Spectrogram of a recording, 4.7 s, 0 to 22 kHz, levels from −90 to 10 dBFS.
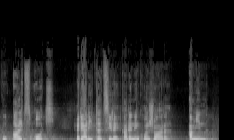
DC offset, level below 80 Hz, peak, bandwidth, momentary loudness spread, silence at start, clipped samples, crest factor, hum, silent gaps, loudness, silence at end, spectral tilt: under 0.1%; -48 dBFS; -2 dBFS; 14 kHz; 15 LU; 0 s; under 0.1%; 20 dB; none; none; -20 LUFS; 0.4 s; -6 dB/octave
